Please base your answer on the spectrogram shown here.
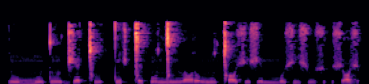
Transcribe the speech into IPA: ɾ ũ˨ mː ũ˨ t ũ˨ l d͡ʒ ɛ˨ ǀʰ u˨ tː ĩ˦ ʃ ǀ ɪ˦ p õ˨ ŋ͡ǀ ĩ˨ l ɔ˨ ɾ o˦˨ ŋ ũ˨ ǀʰ ɔ˦˨ ʃ ɪ˨ ʃ e˨ mː o˨ ʃ i˦ ʃ u˨ ʃ | ʃ ɔ˦ ʒ

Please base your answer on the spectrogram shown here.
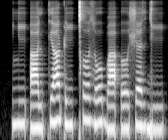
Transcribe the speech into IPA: ʎ i˩ ʔ a˩ lʲ kʲ a˧˥ ʈ i˩ ǀʰ ɤ˥ z o˧˥ b a˩ ʔ ɤ˩ ʃ ɛ˧ z ɟ i˩

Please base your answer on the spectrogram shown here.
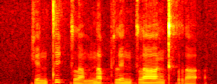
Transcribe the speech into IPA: k e˩˦ n t i˥˩ ʔ k l a˩˦ m n a˦˥ p̚ k l e˦˥ n k l aː˥˩ ŋ kʰ r a˨˩ ʔ

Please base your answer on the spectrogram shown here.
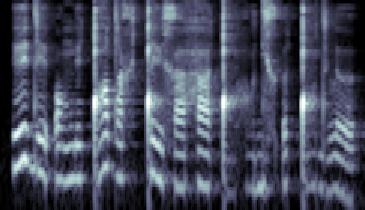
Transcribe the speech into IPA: e d e ʔ ɔ ŋ e ɡ͡ǃ ɔ dˤ ɛ x ǃ e x a h a ǃ ɔ̤ h ɔ̤ dʲ ə̤ x ʔ ə ǃ ɔ̤ d ə̤ l ə

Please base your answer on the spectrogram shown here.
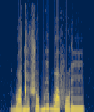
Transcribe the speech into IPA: b a˨ d ĩ˨˦ s o˧ b i˦ b a˦˨ f o˧ ɾ i˧

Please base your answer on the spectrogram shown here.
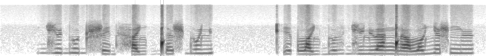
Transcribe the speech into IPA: d͡ʑ ʉ˥ d u˥ d ʂ i˩ d h a˩ ʎ ɡ͡ǃ ɛ˦ ʂ d u˥ lʲ | kʼ i˩ d lˠ ɛ˩ ʎ d u˦ z d͡ʑ ʉ˦ lʲ w a˥ ŋ͡ǃ ɛ˨ lˠ ʉ˦ ʎ i˥ ʂ ŋ ʉ˥

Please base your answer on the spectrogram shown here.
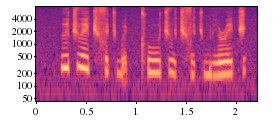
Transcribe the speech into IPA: ɨ t͡ʃ ð eː t͡ʃ s æ t͡ʃ b æ̰ t͡ʃ tʰ uː t͡ʃ ð e̤ t͡ʃ s æ̤ t͡ʃ b e̤ ɹ e t͡ʃ

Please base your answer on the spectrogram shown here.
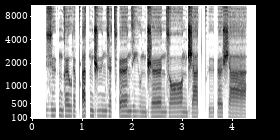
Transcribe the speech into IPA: z ʉ ʔ ŋ ɡ œː u̯ ɾ œ pʼ a t n d͡ʒ ʉː n z œ t͡sʼ œː n z iː u̯ n d͡ʒ œː n z ɔː n d͡ʒ aː t pʼ ʉː ʔ œ ʃ aː

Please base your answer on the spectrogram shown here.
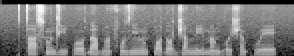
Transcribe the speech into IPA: t a˨˦ s ũ˧ d iː˨ p oː˦ ɗ a˧ b ã˨ f ɔ̃˧ z ĩ˦ l ũ˦ k͡p ɔ˦˨ ɗ ɔ˦ d͡ʒ a˦ n iː˦ m ã˨ ɡʷ iː˨ ʃ a˨ kʷ eː˧

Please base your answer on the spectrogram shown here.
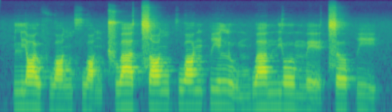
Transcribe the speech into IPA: l j ɑ˥˩ ʊ̯ f w ɑ˧˥ ŋ x w ɑ̰˨˩ ŋ ʈ͡ʂ w ä˥˩ t͡s ɑ˥ ŋ k w ɑ˥ ŋ p i˥ l ṵ˨˩ m w ä˥ n̪ j o˥˩ ʊ̯ m ḛ˨˩ ɪ̯ t͡s ɤ˥˧ p i˥˩

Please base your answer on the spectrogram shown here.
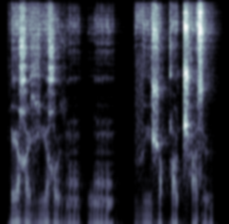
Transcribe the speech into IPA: ɾ e ʁ e ɣ i ʁ u r õ | w õ | v i ʒ ɵ q ɨ ʈ͡ʂʰ a z ɨ

